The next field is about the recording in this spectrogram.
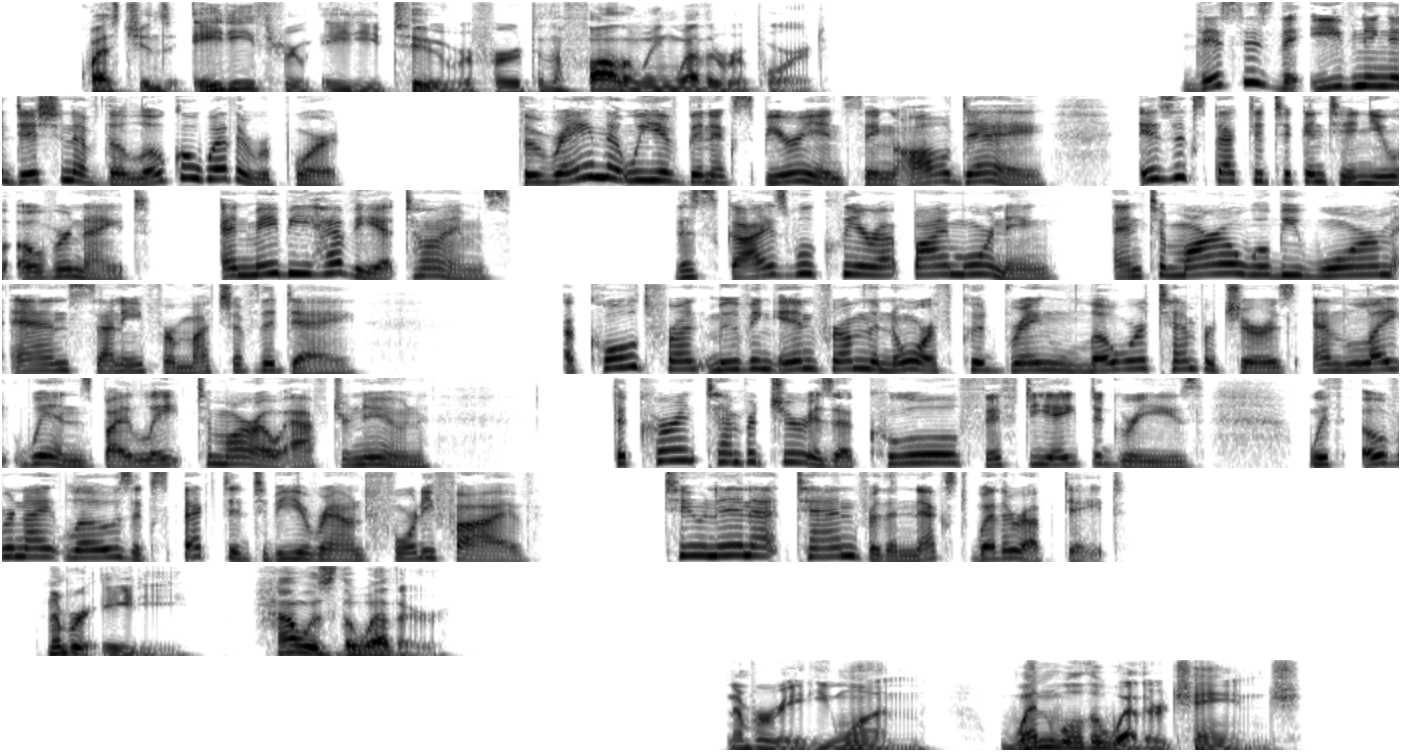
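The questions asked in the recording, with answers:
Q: How is the weather?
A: Rainy

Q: When will the weather change?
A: By morning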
